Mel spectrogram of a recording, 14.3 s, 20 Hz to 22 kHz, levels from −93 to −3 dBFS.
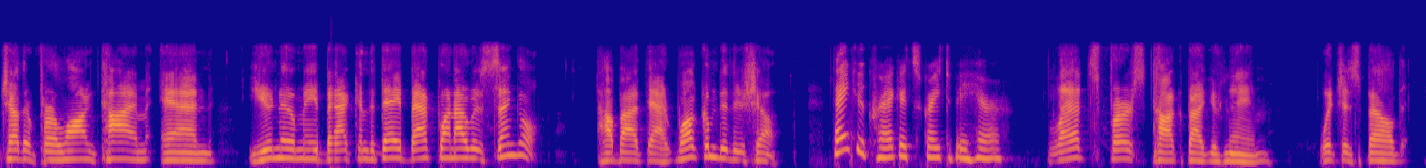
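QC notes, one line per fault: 3.29–3.36 s, short concealed packet loss: About 40 ms of audio arrived too late for the decoder, so the receiver extended the preceding sound for roughly 42 ms and then blended back into the real signal. This is heard as a brief smear or wobble in the speech.
3.34–3.36 s, lost packet rebuilt from error correction: One 20 ms packet was lost, and the decoder played the low-bitrate copy carried in the following Opus packet instead. There is no gap, but the rebuilt frame sounds rougher and noisier than its surroundings.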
